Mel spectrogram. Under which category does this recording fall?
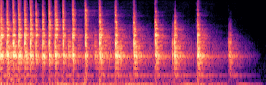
Sound effects > Objects / House appliances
